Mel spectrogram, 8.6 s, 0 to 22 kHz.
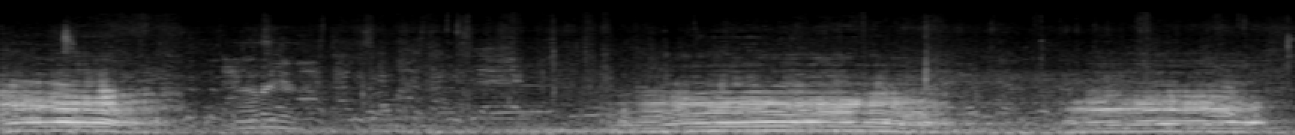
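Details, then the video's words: Agitated cows jumping down from a truck in Indonesia, 2024: loud, drawn-out harmonic moos in three bursts, the longest around two seconds, with people exclaiming and background music. "SAPI LUCU NGAMUK TURUN DARI TRUK"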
